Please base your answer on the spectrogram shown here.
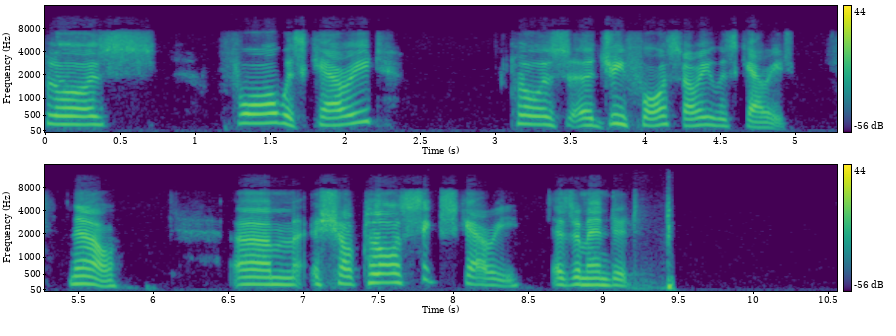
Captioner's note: speaking French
